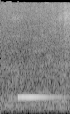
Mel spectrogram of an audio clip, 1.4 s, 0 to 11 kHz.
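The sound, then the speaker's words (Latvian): A single steady signal tone, a parliament voting bell, sounds for about half a second at moderate loudness over a quiet hum, with no one talking, calling a vote on a draft amendment to the law on state pensions in first reading. “Lūdzu, zvanu, balsosim par likuma projektu grozījumu likumā par valsts pensijām 1. lasījumā.”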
